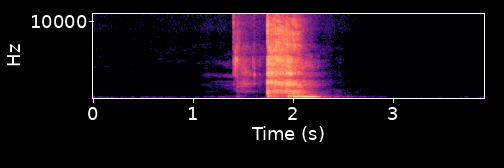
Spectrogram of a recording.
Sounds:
Cough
